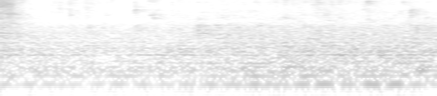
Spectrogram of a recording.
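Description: Quiet room tone: a faint, steady hiss with no distinct events.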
